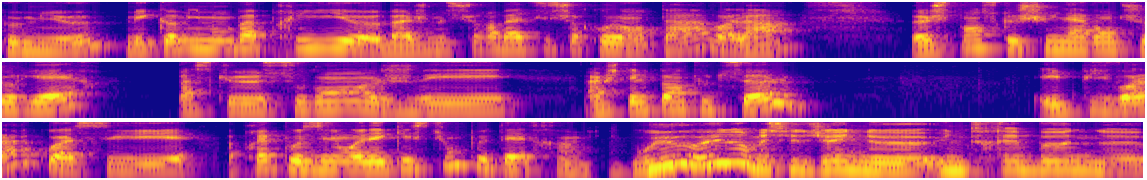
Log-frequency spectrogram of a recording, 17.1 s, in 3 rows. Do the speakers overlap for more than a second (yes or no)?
no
